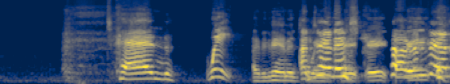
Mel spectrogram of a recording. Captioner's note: laughing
